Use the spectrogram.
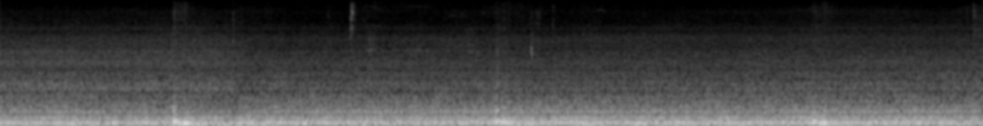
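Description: Changan Eado cruising along a quiet road in Riyadh early in the morning, a steady low rumble of engine and road noise inside the car with a few soft bumps, no talk.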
